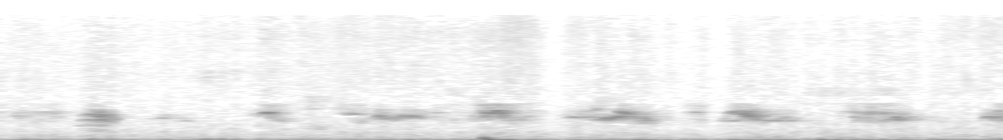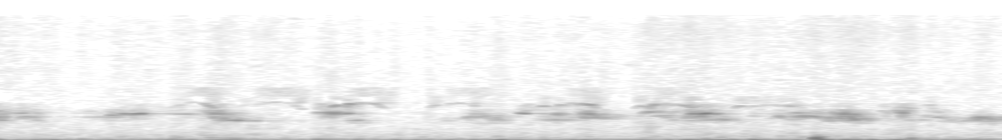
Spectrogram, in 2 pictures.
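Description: Faint bird chirping, short calls repeated over and over, over a low rumble, with a soft thump about two and a half seconds in and another near the end.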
